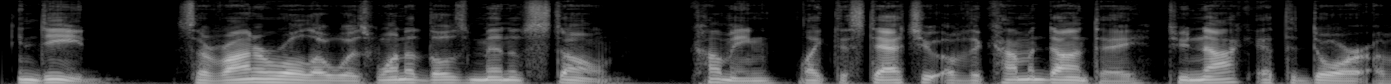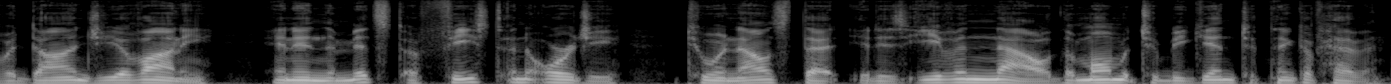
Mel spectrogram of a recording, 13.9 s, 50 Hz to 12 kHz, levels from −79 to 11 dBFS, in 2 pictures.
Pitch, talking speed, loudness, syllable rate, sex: 100 Hz, 205 wpm, -20 LUFS, 5.6 syllables/s, male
